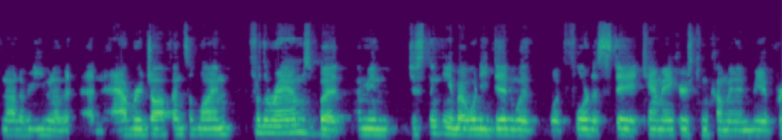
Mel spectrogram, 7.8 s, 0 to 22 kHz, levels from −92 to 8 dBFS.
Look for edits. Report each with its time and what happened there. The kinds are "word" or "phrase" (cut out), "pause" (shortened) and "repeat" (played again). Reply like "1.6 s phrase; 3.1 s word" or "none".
2.4 s pause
